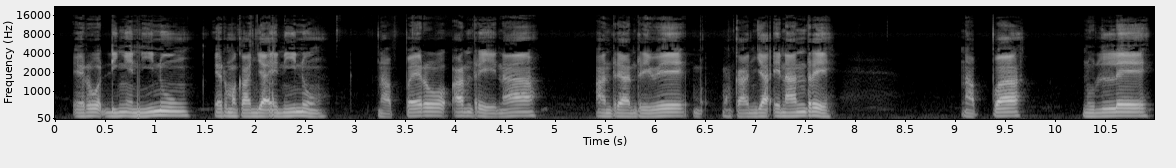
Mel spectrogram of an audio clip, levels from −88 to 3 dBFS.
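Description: At 0.82 to 0.84 s, a 10 ms chunk of the speech plays late, after the chunk that should follow it, a case of chunks out of order. At 2.14 to 2.18 s, between "ero makanjaq" and "e ninung", a 10 ms chunk is displaced by what sounds like about three chunk lengths. Nothing is missing, but the reordering creates hard joins, heard as a jumbled blip.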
